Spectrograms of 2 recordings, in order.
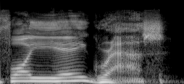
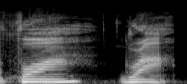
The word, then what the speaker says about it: foie gras: 好，这里都有几个法语啊，法文。好，一开头讲 foie gras 啊，foie gras，那不要念成 foie gras 啊，它这是固定的，它就是念成的啊，foie gras 啊，foie gras。这个鹅肝是什么东西呢？怕你不懂，所以用英文解释：is fattened，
